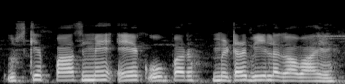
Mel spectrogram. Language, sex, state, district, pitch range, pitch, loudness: Hindi, male, Uttar Pradesh, Saharanpur, 175-200 Hz, 190 Hz, -14 LUFS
